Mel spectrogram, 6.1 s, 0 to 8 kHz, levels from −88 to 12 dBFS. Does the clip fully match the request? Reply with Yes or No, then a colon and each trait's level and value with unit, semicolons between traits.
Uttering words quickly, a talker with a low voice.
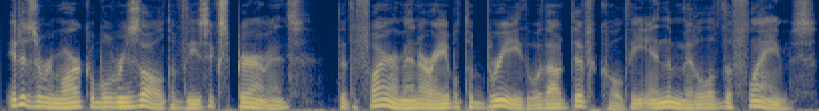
Yes: fast, 225 wpm; low, 110 Hz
